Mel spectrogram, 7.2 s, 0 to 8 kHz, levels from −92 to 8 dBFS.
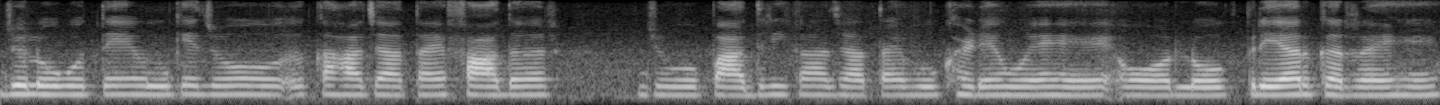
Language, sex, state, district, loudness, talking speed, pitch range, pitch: Hindi, female, Bihar, West Champaran, -17 LUFS, 210 wpm, 195-205 Hz, 200 Hz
